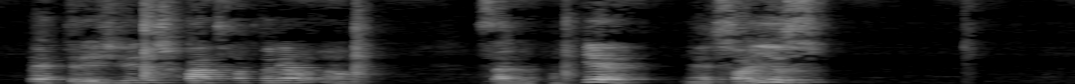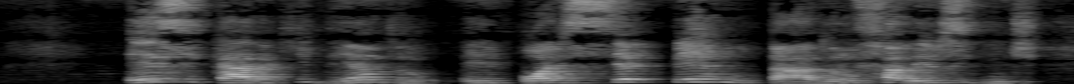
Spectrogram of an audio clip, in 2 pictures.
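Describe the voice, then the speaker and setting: Recorded from a distance with reverberant sound, a high-voiced man with a Brazilian Portuguese accent teaches exam-prep math. He explains each step, speaks directly to the student, and plays out the student's questions himself.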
